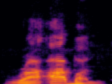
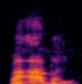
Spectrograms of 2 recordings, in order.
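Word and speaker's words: ראובן: So when we look up Reuben, you would say his name in ancient Hebrew, Ra'aban. Ra'aban. Raawban.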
